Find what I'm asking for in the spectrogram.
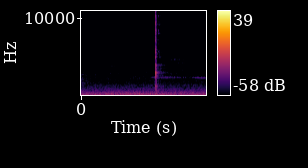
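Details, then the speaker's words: Mach 1 Mustang turned to start: one sharp click from the engine bay, possibly the solenoid, then nothing while holding the key in crank, no starter spin; cause unconfirmed. "so there's a clip from something up there i don't know if that's the solenoid switch or what that is"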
